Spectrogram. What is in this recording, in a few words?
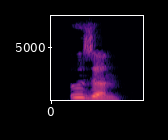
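"ызӧн", Komi, female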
